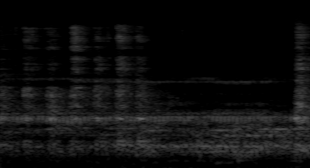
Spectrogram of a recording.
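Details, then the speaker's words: Washing machine spin dryer after tightening a nut that was touching and causing noise (seal was fine): quiet even motor hum with faint steady whine, no rubbing or knocking; spinner runs smoothly, repair done. "इसका spinner चल रहा है माशाल्लाह अच्छे तरीके से, इसमें कोई साउंड नहीं है। इतनी हल्की सी साउंड होती है इसकी मोटर की, वो साउंड है।"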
